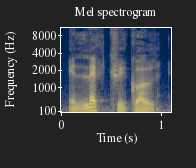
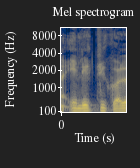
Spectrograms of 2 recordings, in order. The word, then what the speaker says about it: electrical: Electrical engineering. Ça veut dire accent tombé dans electrical là, c'est sur deuxième syllabe là. Electrical engineering. C'est sur deuxième syllabe là. Elect là, plus appuyé.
